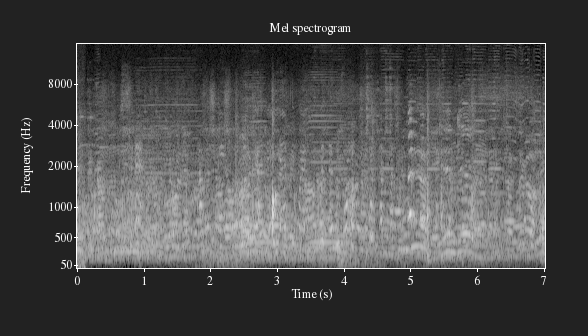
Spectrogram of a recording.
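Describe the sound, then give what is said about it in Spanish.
Steady crowd chatter fills a busy clinic in Acalamanchuchut where many people wait for appointments, vaccinations or treatment, with overlapping voices at a constant, moderate level. “Aquí en la clínica de Acalamanchuchut hay muchas personas que vinieron a su cita y además también los van a vacunar o los que están enfermos y hay mucho ruido.”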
